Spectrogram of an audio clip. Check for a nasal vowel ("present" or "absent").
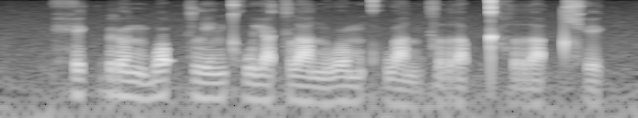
absent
